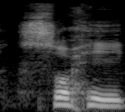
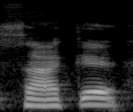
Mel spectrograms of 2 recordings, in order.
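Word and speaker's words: ث: প্রথমটি হচ্ছে সা, অধিকাংশ লোক সা বলে, এই সাকে সিন বলে থাকে, এই জন্য সা উচ্চারণ করতে হবে। সা জিহ্বার আগা দাঁতের আগার সঙ্গে মিলিত করে ৩টি হরফ উচ্চারণ করতে হয়।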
